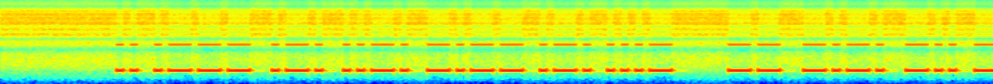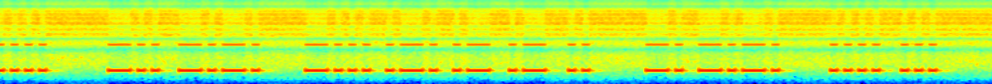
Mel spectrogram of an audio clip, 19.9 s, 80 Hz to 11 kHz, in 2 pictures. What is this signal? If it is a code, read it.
Morse code, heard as a keyed tone, hand-sent with a paddle, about 17 wpm, 620 Hz, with room echo. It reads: IJRFYRV MCDB DC BRAAI NC HS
